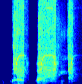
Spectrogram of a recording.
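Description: A power drill in a garage whirs in three quick bursts, two longer runs followed by a brief final blip, loud with short pauses between and no talking.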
